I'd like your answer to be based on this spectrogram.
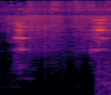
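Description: Thinly sliced onions hit a hot pan with chana dal, giving a soft, steady frying hiss with a brief stir near the end, close and fairly quiet with no voices.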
